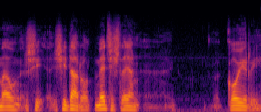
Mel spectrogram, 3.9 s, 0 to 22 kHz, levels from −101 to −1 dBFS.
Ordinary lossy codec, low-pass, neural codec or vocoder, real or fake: none; 14.4 kHz; none; real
